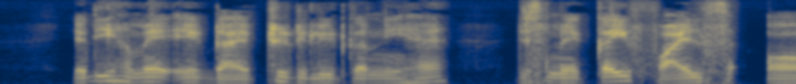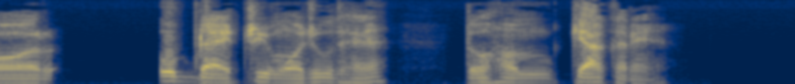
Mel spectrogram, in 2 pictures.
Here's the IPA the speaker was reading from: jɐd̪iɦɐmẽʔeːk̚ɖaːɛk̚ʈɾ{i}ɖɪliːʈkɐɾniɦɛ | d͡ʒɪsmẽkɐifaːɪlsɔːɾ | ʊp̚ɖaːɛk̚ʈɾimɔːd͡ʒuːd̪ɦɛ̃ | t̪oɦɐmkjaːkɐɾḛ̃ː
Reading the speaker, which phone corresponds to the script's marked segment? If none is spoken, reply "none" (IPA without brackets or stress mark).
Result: i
